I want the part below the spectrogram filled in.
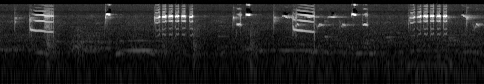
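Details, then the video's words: Breeding-condition pied fantail gives fast bursts of high, sharp notes, with single chips between them. Quick downward-sweeping squeals and a steady high tone break in at times. "BURUNG KEMADE / CIGEN SEDANG BIRAHI,LUCU JUGA TINGKAH DAN BUNYINYA"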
